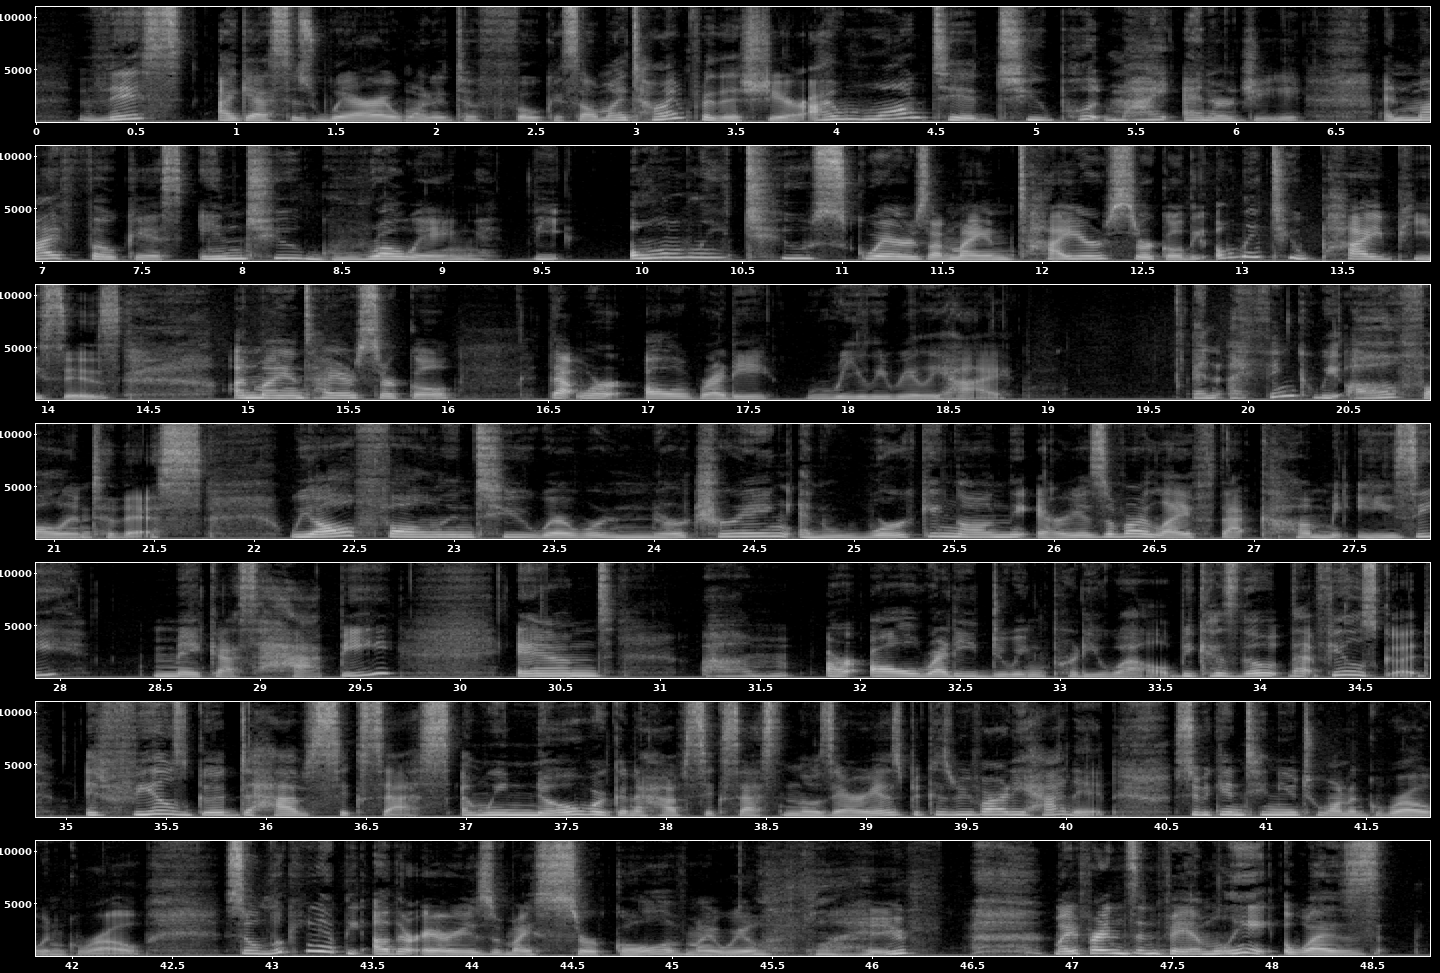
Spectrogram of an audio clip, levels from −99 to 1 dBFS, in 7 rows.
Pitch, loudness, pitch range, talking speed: 220 Hz, -34 LUFS, 185-255 Hz, 170 wpm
